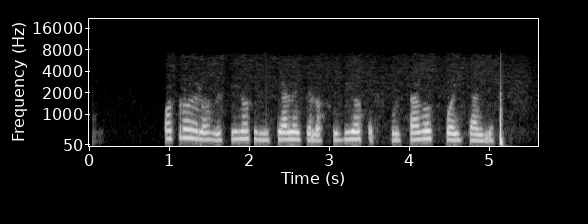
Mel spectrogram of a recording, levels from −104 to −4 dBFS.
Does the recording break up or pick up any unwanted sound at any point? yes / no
no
